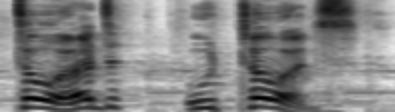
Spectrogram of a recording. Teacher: la deuxième syllabe, qui est non accentuée, ARD ou ARDS, va avoir le son E.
